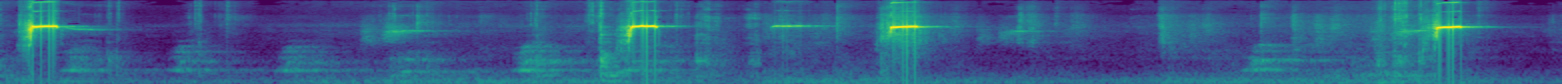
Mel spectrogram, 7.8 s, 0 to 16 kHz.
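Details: Canary, 2020, uttering isolated bright chirps, four loud notes spaced one to three seconds apart, with faint softer peeps in between.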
